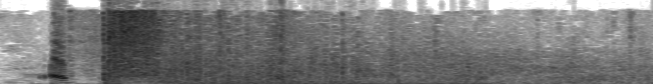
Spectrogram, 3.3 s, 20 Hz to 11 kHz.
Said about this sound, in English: Massive explosions recorded again by residents flattened more than 500 buildings.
